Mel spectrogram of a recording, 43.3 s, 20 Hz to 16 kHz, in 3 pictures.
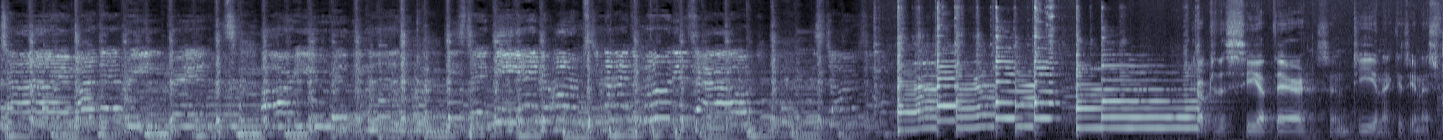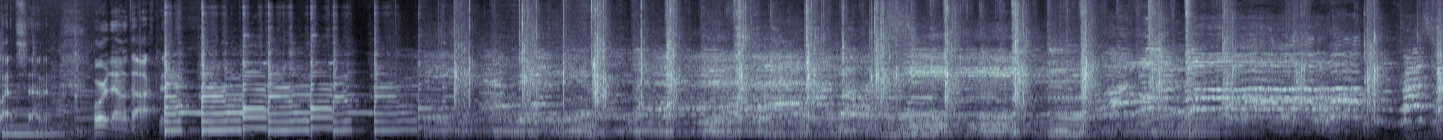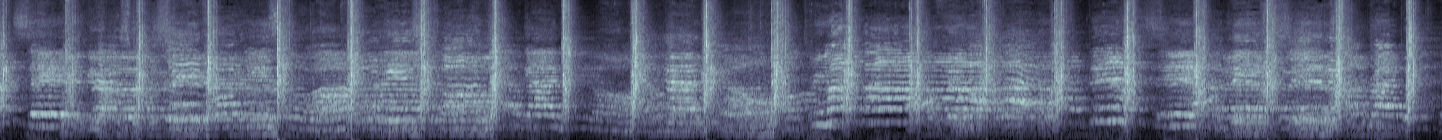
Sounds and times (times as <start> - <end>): Bluegrass: 0.0 - 43.2
Speech: 12.0 - 16.2.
